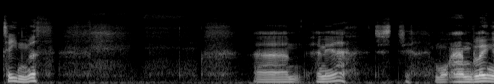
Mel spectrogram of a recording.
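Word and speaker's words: Teignmouth: baba kum and uh tame mouth which i've learned is now pronounced teen myth and yeah just more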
